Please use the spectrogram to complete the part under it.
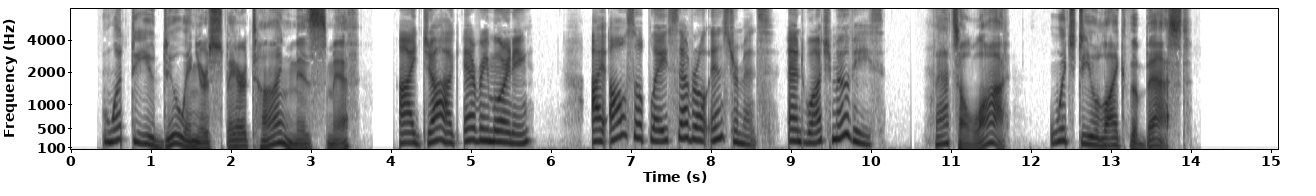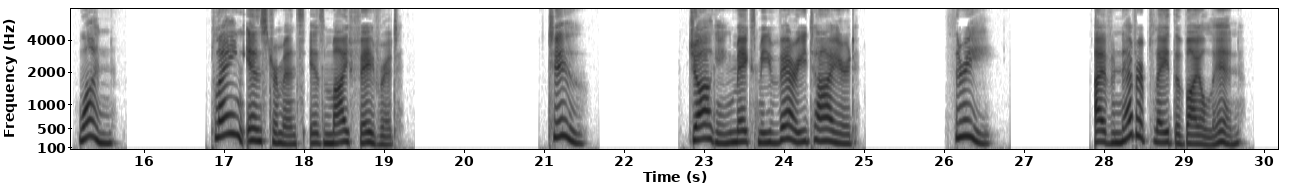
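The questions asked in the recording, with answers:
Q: That's a lot. Which do you like the best?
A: 1: Playing instruments is my favorite.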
